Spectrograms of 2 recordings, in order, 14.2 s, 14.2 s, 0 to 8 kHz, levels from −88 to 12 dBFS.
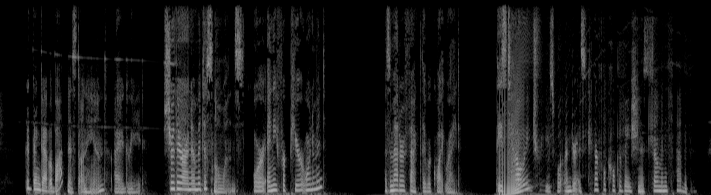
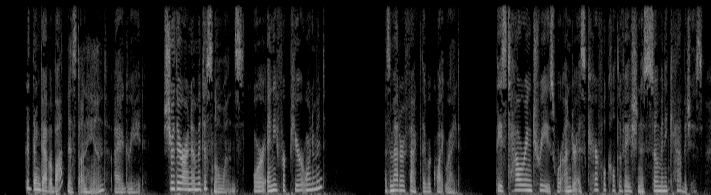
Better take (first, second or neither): second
